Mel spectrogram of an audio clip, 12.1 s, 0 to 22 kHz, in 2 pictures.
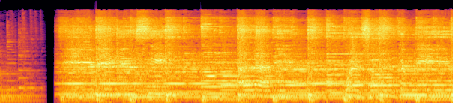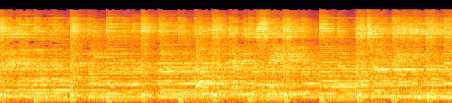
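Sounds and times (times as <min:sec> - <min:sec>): steady beat: 0:00.7 - 0:12.0
electric guitars: 0:00.8 - 0:12.0.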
